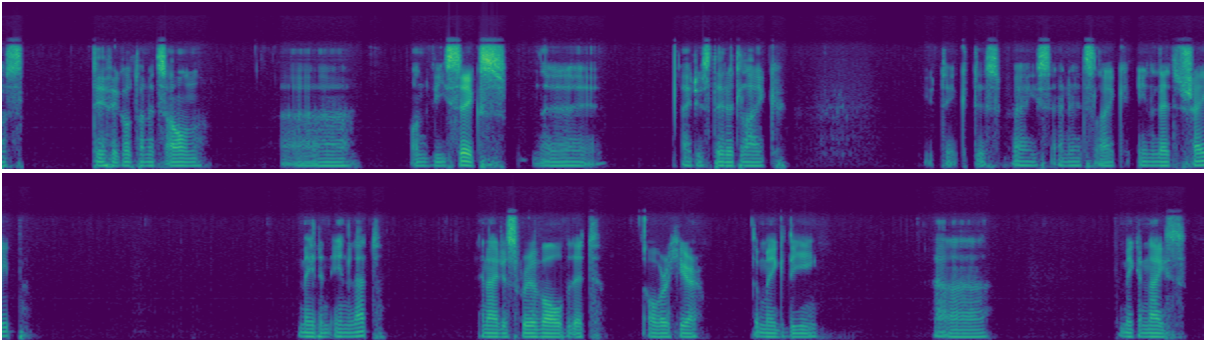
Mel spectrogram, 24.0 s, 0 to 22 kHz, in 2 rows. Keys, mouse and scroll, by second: 0.8 click, 3.6 click, 5.9 click, 7.5-8.2 right drag, 9.2 click, 10.4 scroll down 1, 10.8 click, 11.5 click, 11.6 click, 12.1-14.0 scroll up 2, 13.4-14.7 right drag, 17.1 click, 18.2-21.2 right drag, 22.4 right click.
